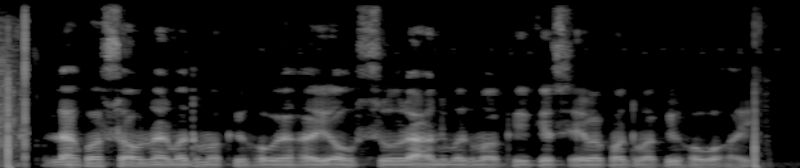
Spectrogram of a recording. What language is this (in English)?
Magahi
